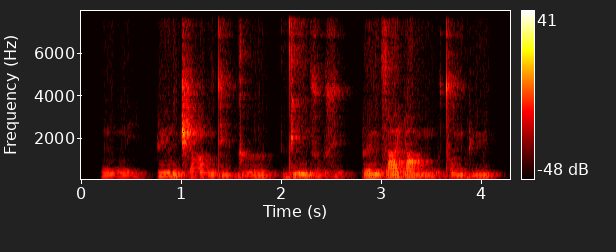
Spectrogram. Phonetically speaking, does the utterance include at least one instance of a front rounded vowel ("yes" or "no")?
yes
